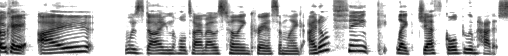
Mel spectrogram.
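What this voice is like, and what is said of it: Usual voice. Nothing is said of it.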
